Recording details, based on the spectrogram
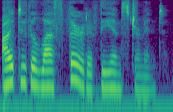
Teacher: Note that primary stress is in the middle of the statement. Your voice will continue to fall after the word third.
